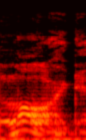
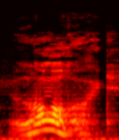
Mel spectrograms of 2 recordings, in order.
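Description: First: Hushed, reverent Lord; whispered Lord. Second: Said in the usual way. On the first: Shown as a demonstration. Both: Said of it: "Master, Lord".

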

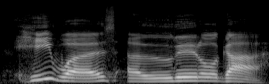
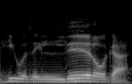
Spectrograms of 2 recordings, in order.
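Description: First: Slow and drawn out. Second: Said in the usual way. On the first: Shown as a demonstration. Pastor to congregation about his adopted son, slow and drawn out. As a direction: stretch every word slowly after a laugh.

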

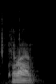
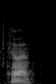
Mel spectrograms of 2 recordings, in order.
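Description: No difference in how they are said.

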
